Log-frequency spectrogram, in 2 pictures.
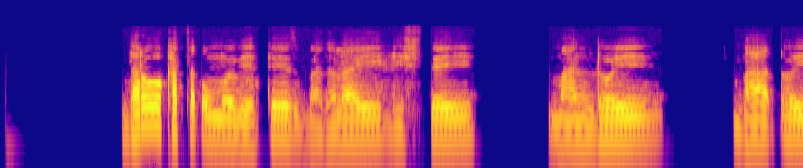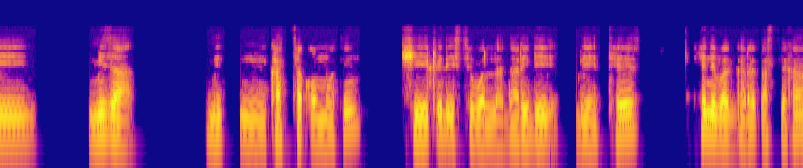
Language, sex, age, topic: Gamo, male, 25-35, agriculture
